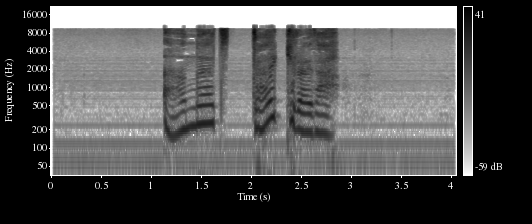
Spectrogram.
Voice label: dislike m

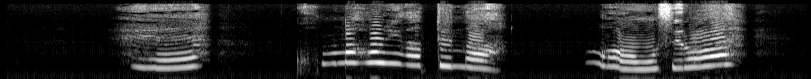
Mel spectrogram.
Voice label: funny w

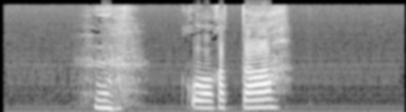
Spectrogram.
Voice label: terrible m

